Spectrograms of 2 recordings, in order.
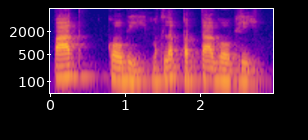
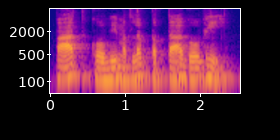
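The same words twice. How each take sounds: The two takes are said the same way.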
